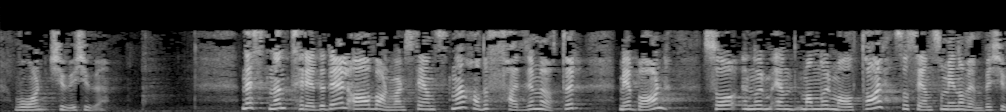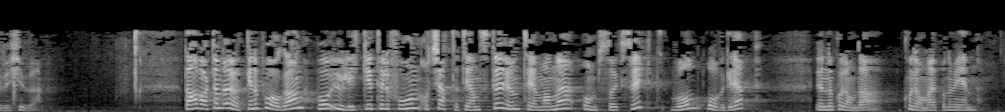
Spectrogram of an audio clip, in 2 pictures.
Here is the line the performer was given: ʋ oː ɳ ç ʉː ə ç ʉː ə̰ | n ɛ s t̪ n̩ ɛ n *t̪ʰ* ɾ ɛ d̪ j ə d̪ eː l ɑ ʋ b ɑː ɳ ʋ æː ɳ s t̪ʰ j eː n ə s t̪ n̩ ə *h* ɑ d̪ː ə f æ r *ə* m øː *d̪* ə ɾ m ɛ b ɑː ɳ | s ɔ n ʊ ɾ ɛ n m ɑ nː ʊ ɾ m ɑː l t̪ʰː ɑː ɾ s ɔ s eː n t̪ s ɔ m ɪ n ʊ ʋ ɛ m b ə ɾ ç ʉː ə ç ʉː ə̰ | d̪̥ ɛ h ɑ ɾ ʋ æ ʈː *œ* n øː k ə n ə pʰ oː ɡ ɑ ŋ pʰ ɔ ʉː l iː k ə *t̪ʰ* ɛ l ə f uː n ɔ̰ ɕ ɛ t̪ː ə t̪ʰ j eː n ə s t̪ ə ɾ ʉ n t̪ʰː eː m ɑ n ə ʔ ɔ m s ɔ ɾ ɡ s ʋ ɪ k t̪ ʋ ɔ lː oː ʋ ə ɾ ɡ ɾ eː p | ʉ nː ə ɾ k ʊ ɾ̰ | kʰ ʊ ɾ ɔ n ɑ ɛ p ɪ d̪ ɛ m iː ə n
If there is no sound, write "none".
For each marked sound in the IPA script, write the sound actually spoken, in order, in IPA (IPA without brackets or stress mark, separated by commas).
t̪ʰ, h, ə, t̪, ɛ, t̪ʰ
